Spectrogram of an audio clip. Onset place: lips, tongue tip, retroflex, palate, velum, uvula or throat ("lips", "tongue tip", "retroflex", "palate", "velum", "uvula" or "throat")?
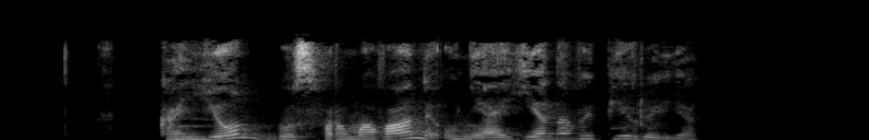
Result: velum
